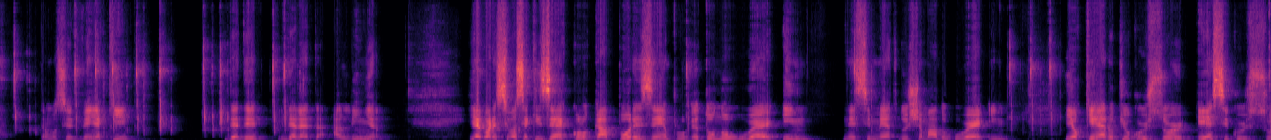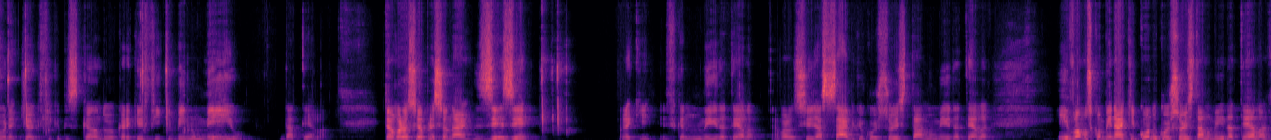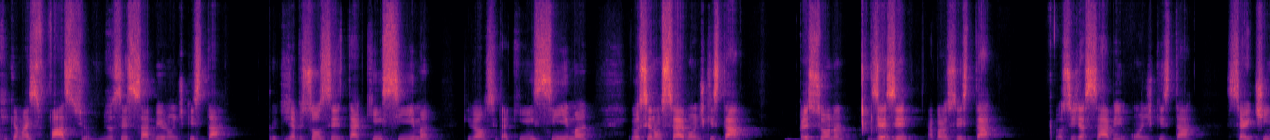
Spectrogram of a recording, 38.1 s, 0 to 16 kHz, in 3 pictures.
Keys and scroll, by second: 0.2 super+w, 0.8 Down, 1.0 Down, 1.1 Down, 1.4 Down, 1.6 Up, 2.0 d, 2.2 d, 2.9 super+z, 4.8 Up, 5.3 Up, 5.4 Up, 5.4 Up, 5.5 Up, 5.6-6.2 Up, 6.3 Up, 6.4 Up, 6.4 Up, 6.9 Down, 7.4 Down, 7.4 Down, 7.8 Down, 7.9 Down, 7.9 Down, 8.5 Down, 10.1 Down, 10.3 Down, 10.5 Down, 18.2 z, 18.3 z, 34.1 z, 34.2 z.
